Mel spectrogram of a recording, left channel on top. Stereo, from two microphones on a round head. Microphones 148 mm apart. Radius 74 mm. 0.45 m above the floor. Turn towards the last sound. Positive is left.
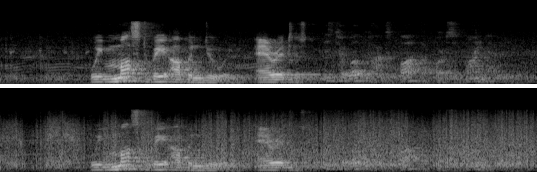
turn(degrees=25)  # may be behind; listen again after turning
